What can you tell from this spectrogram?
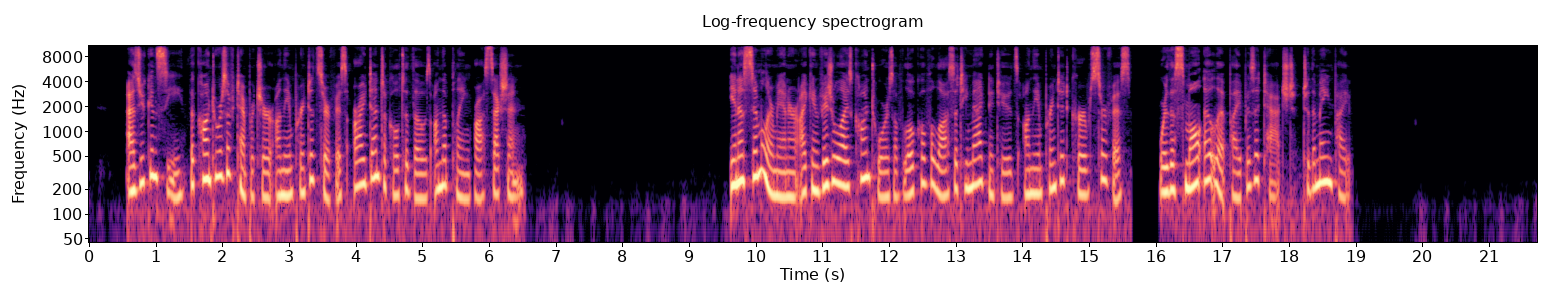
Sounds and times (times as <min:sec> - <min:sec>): Speech: 0:00.6 - 0:06.6, 0:09.6 - 0:19.0.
